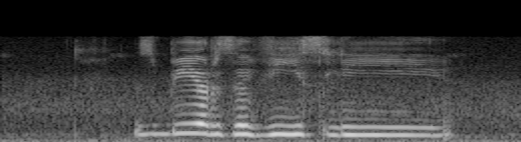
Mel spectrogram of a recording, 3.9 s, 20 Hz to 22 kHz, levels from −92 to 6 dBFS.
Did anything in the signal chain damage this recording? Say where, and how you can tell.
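No, nothing along the chain seems to have done any harm here; I can't point to a single moment where this speech gets knocked about.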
